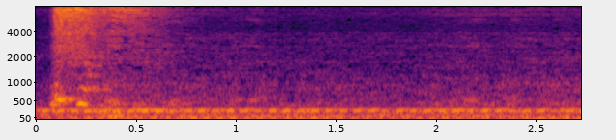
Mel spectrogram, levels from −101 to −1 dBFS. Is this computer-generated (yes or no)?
no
